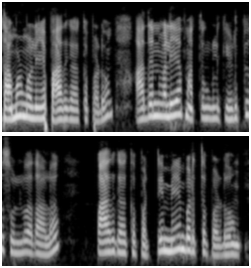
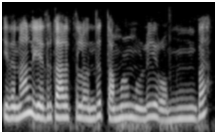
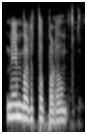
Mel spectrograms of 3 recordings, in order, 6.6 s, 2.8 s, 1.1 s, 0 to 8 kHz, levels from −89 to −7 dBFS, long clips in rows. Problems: none marked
